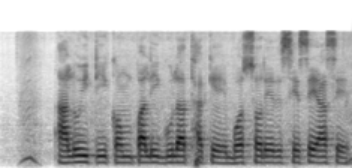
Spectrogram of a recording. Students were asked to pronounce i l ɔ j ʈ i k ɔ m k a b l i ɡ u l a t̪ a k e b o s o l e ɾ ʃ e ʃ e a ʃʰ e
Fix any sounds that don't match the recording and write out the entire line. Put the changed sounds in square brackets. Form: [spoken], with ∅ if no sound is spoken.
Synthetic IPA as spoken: [a] l [u] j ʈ i k ɔ m [p] a [∅] l i ɡ u l a [t̪ʰ] a k e b [ɔ] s o [ɾ] e ɾ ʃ e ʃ e a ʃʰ e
